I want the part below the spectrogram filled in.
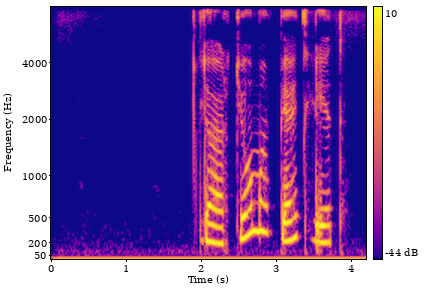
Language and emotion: Russian, neutral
